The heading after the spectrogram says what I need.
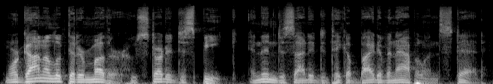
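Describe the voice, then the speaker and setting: Detective lead: dry, defiant male investigator, fairly low voice, animated first-person radio-drama delivery. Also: fairly quick, slightly rough. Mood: wry narration. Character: wry, defiant male supernatural investigator narrating his case.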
